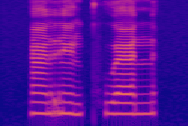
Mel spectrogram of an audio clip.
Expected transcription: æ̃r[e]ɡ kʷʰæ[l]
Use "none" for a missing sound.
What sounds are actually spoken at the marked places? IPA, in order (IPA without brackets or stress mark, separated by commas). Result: ẽ, n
